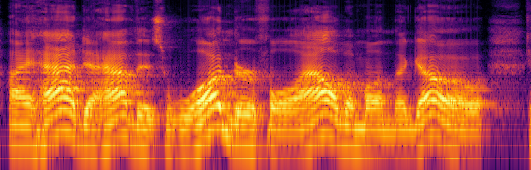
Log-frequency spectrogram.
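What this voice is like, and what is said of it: Sarcastic tone. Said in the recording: “Can you tell I'm being sarcastic?”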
